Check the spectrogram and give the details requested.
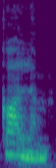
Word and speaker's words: column: See, two examples I have, autumn and column. Autumn and column. So N becomes silent when the combination of M and N together, two letters.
